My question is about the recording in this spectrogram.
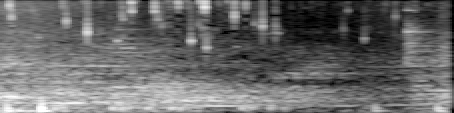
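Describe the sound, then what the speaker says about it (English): Water trickling and dripping along a series of hollowed-out logs, with soft wet drips and gurgles over a steady low burble, faint and close throughout. "the first thing we see is water running uphill. And you can hear it"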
